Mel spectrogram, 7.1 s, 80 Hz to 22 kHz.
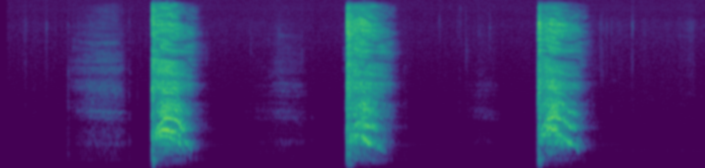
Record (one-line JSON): {"three_cough_length": "7.1 s", "three_cough_amplitude": 15923, "three_cough_signal_mean_std_ratio": 0.3, "survey_phase": "beta (2021-08-13 to 2022-03-07)", "age": "45-64", "gender": "Male", "wearing_mask": "No", "symptom_none": true, "smoker_status": "Never smoked", "respiratory_condition_asthma": true, "respiratory_condition_other": false, "recruitment_source": "REACT", "submission_delay": "0 days", "covid_test_result": "Negative", "covid_test_method": "RT-qPCR"}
